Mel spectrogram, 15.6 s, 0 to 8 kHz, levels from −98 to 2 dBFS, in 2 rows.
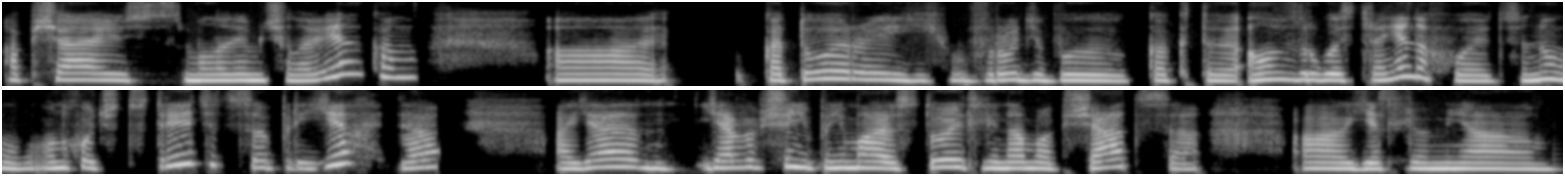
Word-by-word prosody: общаюсь 230 Hz, -1 st, -1 dB
с 215 Hz, +1 st, -19 dB
молодым 215 Hz, +1 st, +4 dB
человеком, 320 Hz, -, -2 dB, 0.7 s
а, 220 Hz, -1 st, +1 dB, 0.5 s
который 235 Hz, -2 st, 0 dB
вроде 215 Hz, +1 st, -1 dB
бы 205 Hz, -1 st, +1 dB
как-то, 205 Hz, -1 st, -3 dB
а, 225 Hz, -, +1 dB
он 245 Hz, +1 st, +2 dB
в 230 Hz, -, -2 dB
другой 225 Hz, -1 st, +3 dB
стране 230 Hz, +10 st, -1 dB
находится. 205 Hz, -, -3 dB
Ну, 220 Hz, -3 st, +3 dB
он 220 Hz, +2 st, +1 dB
хочет 220 Hz, -2 st, -6 dB
встретиться, 320 Hz, +1 st, -2 dB
приехать, 235 Hz, -, -1 dB
да. 235 Hz, +4 st, -2 dB, 0.6 s
А 210 Hz, -, -2 dB
я, 265 Hz, +5 st, +2 dB
м, 215 Hz, -4 st, +1 dB
я 235 Hz, +2 st, 0 dB
вообще 255 Hz, +2 st, -1 dB
не 255 Hz, -, +4 dB
понимаю, 230 Hz, -1 st, +4 dB
стоит 255 Hz, +4 st, -1 dB
ли 220 Hz, -, +3 dB
нам 220 Hz, 0 st, +4 dB
общаться, 210 Hz, -1 st, -2 dB, 0.5 s
а, 215 Hz, -1 st, +2 dB
если 205 Hz, +1 st, 0 dB
у -, -, +4 dB
меня 205 Hz, -1 st, +4 dB
220 Hz, 140 wpm, -23 LUFS, 210-240 Hz, 0.7 s, молодым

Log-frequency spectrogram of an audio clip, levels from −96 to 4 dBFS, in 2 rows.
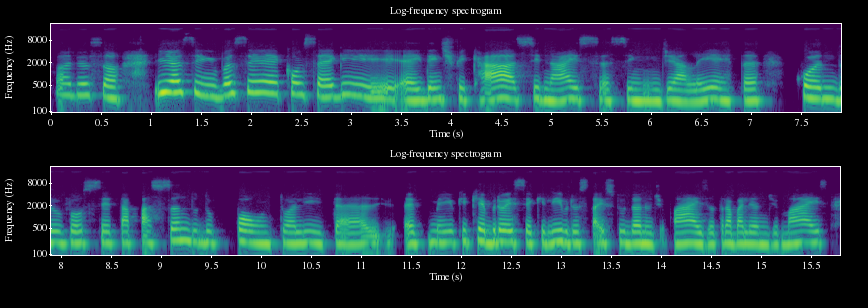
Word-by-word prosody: Olha 275 Hz, 0 st, -2 dB
só. 250 Hz, -5 st, 0 dB, 0.4 s
E, 320 Hz, +1 st, +9 dB
assim, 315 Hz, -6 st, +3 dB, 0.7 s
consegue, 270 Hz, -3 st, 0 dB
eh, 225 Hz, -7 st, 0 dB
identificar 210 Hz, +1 st, +2 dB
sinais, 205 Hz, -1 st, -2 dB
assim, 190 Hz, -1 st, 0 dB
de 200 Hz, +2 st, -4 dB
alerta 195 Hz, +1 st, 0 dB, 0.3 s
quando 215 Hz, -3 st, +1 dB
você 200 Hz, 0 st, -4 dB
tá 200 Hz, +1 st, -3 dB
passando 215 Hz, +4 st, -2 dB
do 200 Hz, -1 st, -3 dB, 0.2 s
ponto 200 Hz, -2 st, 0 dB
ali, 195 Hz, 0 st, 0 dB
tá 95 Hz, +1 st, -2 dB, 0.4 s
eh, 195 Hz, 0 st, 0 dB
meio 205 Hz, -1 st, -3 dB
que 220 Hz, +2 st, -5 dB
quebrou 215 Hz, 0 st, +2 dB
esse 210 Hz, -1 st, -1 dB
equilíbrio, 200 Hz, +1 st, -1 dB
você 195 Hz, -, -12 dB
tá -, -, -3 dB
estudando 195 Hz, -1 st, +1 dB
demais 190 Hz, -1 st, -1 dB
ou 185 Hz, -, -2 dB
trabalhando 195 Hz, -1 st, 0 dB
demais? 195 Hz, +3 st, -2 dB
200 Hz, 120 wpm, -22 LUFS, 195-220 Hz, 0.7 s, E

